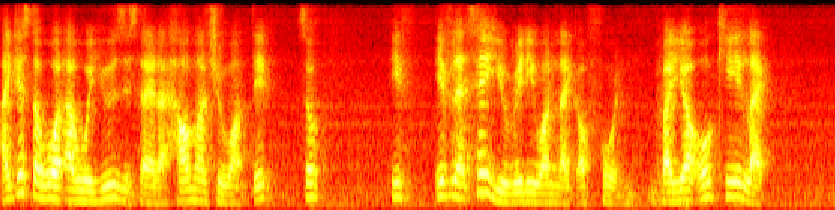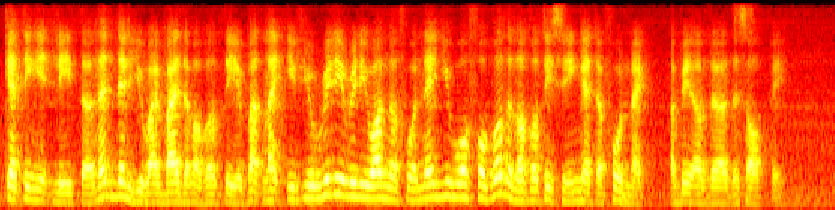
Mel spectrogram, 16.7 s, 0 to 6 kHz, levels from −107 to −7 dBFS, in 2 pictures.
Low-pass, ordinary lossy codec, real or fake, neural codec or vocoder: 5.4 kHz; AAC, 32 kbps; fake; codec, 16 kHz, 0.2 kbps, FocalCodec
